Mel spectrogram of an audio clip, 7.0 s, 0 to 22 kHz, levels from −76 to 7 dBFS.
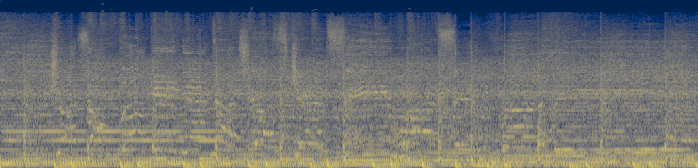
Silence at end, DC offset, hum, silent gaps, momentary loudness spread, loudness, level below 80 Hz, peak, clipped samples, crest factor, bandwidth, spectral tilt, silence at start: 0 s; under 0.1%; none; none; 1 LU; -10 LUFS; -18 dBFS; 0 dBFS; under 0.1%; 10 dB; 17 kHz; -4.5 dB/octave; 0 s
